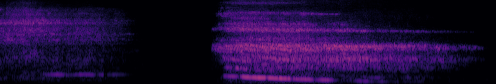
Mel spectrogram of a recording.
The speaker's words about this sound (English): So we'll do a couple practice breaths in through the nose.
